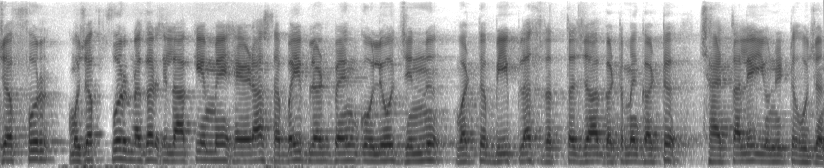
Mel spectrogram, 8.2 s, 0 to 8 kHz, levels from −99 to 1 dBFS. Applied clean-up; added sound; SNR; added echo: neural mask model Resemble Enhance denoiser.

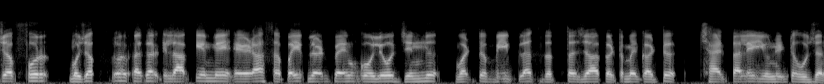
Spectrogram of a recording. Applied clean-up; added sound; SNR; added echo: neural diffusion model UNIVERSE++.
